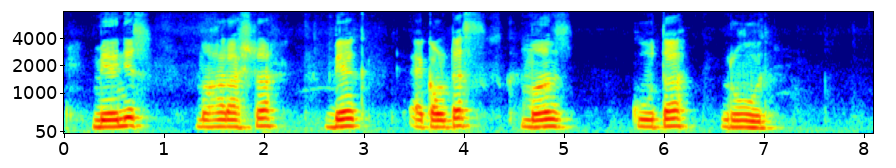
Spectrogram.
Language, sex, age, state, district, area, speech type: Kashmiri, male, 18-30, Jammu and Kashmir, Pulwama, rural, read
